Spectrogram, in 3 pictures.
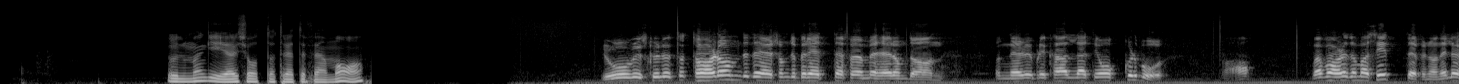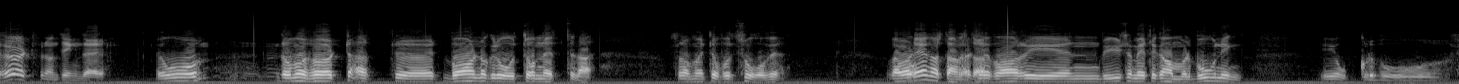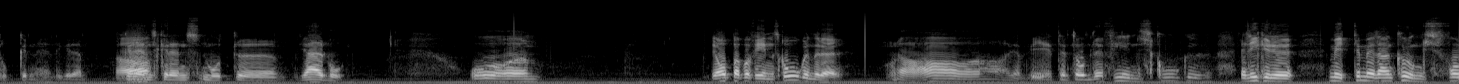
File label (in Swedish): Valbo, dialekter; Svenska sagor; Folkminnen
